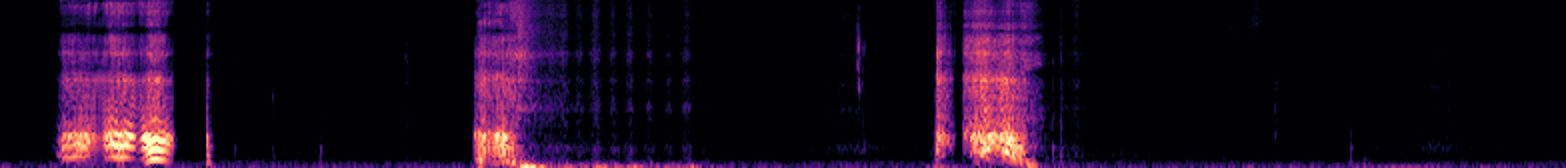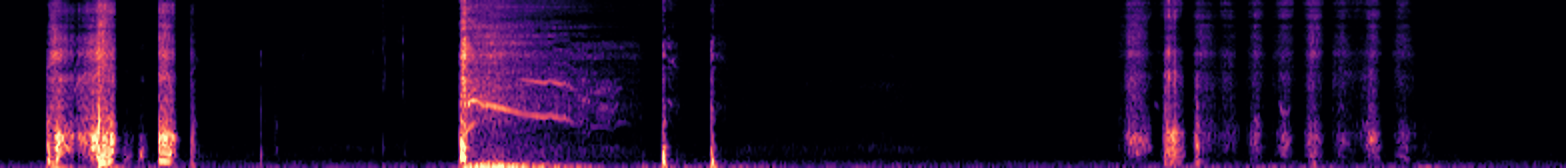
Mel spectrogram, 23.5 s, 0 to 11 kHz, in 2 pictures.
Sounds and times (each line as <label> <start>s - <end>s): supressed laugh 3.6s - 5.4s
supressed laugh 15.2s - 16.7s
supressed laugh 20.2s - 22.4s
